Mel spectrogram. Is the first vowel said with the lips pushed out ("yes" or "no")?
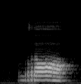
yes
